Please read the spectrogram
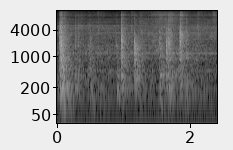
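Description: A metal baking tray clattering as it is handled and slid onto the wire rack of a countertop electric oven: one loud clank at the start, then a few lighter knocks and scrapes about a second in.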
